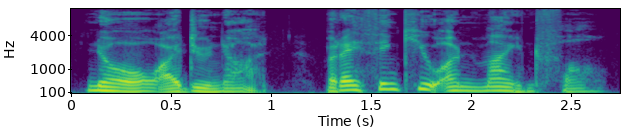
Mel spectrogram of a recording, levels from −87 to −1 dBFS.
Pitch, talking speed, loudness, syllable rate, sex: 145 Hz, 195 wpm, -16 LUFS, 4.7 syllables/s, female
